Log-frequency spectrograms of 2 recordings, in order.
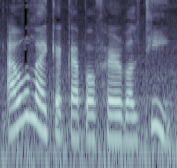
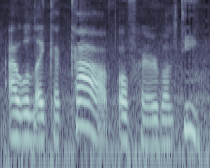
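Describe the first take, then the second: First: No single word gets special stress. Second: The word cup is strongly stressed. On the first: It is just a simple request. "The first one is just a simple request" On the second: The speaker wants a cup, not a mug. "we're saying that we want a cup, not a mug"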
